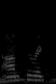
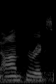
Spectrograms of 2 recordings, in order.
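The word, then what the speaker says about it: Ontharyx: Um, and Anthix is their father. How you spell that? O N T H A R YX. Oh, it's almost like ant.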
